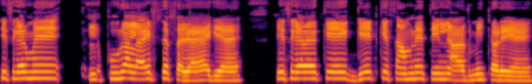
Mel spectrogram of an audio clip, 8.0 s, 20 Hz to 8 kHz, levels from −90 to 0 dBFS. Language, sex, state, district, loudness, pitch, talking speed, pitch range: Hindi, male, Bihar, Saran, -13 LUFS, 215 Hz, 145 wpm, 175-230 Hz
